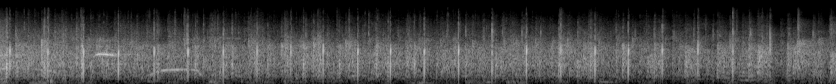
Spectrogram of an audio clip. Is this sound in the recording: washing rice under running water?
no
